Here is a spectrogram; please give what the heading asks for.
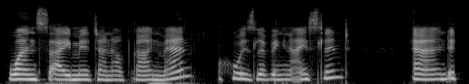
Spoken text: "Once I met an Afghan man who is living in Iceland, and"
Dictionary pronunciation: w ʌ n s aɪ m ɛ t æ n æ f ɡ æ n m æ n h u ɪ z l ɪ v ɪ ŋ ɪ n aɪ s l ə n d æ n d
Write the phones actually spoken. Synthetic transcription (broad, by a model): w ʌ n s aɪ m ɛ t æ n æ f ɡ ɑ n m æ n h u ɪ z l ɪ v ɪ ŋ ɪ n aɪ s l ə n d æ n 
